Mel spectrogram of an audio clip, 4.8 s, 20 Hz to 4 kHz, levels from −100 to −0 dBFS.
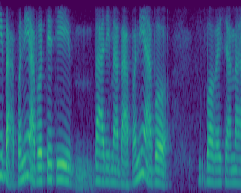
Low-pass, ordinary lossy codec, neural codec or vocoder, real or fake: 3.6 kHz; none; none; real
